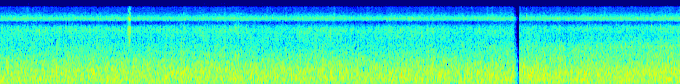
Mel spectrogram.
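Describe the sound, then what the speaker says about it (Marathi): A river in flood after heavy rain rushes past in a constant loud roar of water, steady and close, with a brief click partway through. "पाण्याचा विसर्ग चालू आहे एक पूर चालू झाला आणि पाणी भरपूर प्रमाणात आलं आहे"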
